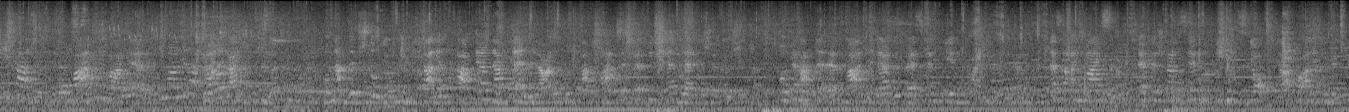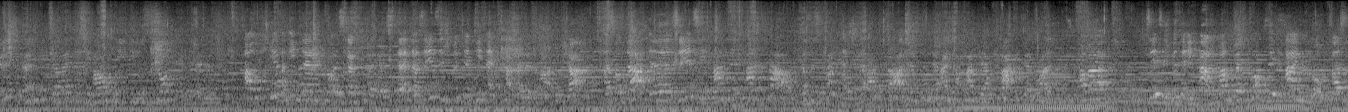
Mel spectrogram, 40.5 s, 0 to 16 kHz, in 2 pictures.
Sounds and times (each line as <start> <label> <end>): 0.0 people coming out of church 40.4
